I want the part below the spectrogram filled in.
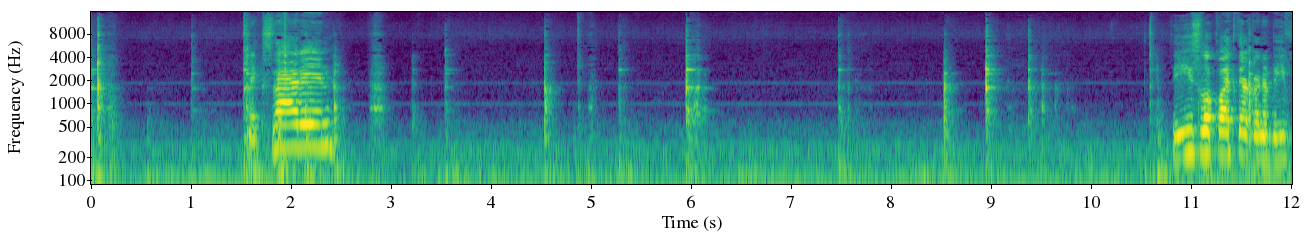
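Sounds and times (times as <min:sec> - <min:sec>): low steady hum: 0:00.0 - 0:12.0
spoon scraping ceramic dish: 0:02.7 - 0:03.7.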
